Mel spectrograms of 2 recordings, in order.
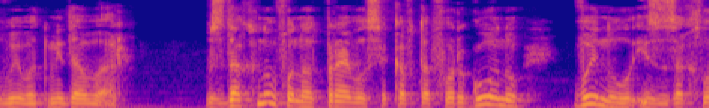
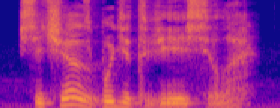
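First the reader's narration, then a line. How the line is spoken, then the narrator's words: Through gritted teeth. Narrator (Russian): процедил Медовар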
